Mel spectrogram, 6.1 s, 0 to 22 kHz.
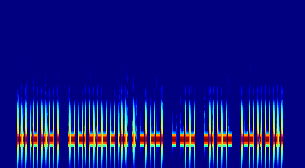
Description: Morse code, heard as a keyed tone, about 44 wpm, 700 Hz. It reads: HAVE ANYTHING TO DO WITH
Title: Sets of 5 Words 45wpm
